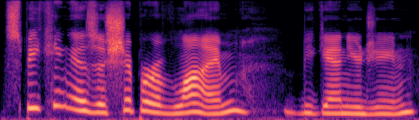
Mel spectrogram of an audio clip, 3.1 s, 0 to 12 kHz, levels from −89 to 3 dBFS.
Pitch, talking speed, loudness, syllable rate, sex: 235 Hz, 155 wpm, -17 LUFS, 4.6 syllables/s, female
